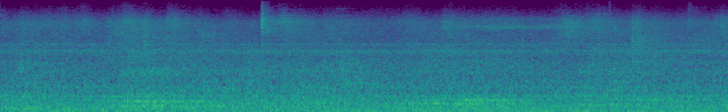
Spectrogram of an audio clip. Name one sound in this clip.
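A man speaks calmly, echoing in a large hall.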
